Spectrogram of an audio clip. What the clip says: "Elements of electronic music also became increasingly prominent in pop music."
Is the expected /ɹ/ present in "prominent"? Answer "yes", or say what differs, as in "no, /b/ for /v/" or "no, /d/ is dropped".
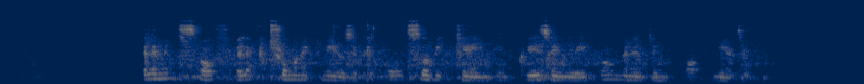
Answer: no, /ɹ/ is dropped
